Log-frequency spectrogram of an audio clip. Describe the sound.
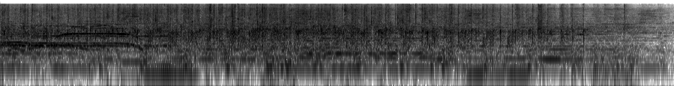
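Applause and cheering from a stand-up comedy crowd welcoming a comedian to the stage: a dense, sustained roar of clapping with scattered whoops that fades off near the end.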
